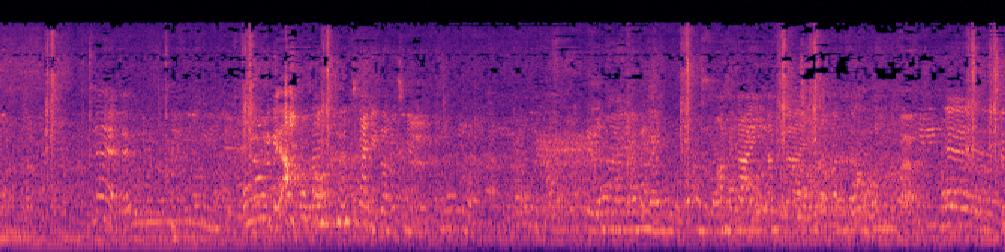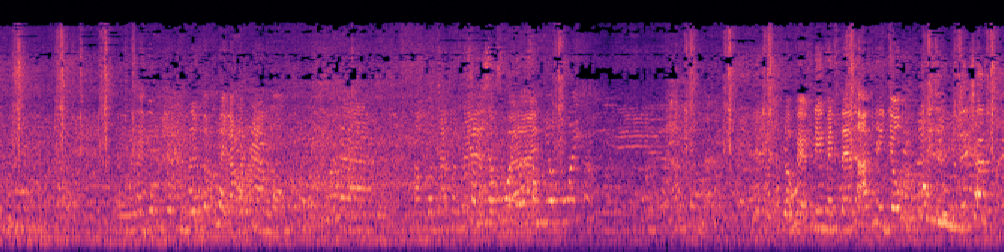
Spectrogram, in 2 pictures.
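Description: A woman speaks with animation into a close microphone.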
